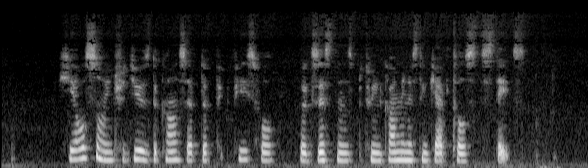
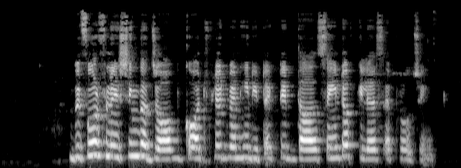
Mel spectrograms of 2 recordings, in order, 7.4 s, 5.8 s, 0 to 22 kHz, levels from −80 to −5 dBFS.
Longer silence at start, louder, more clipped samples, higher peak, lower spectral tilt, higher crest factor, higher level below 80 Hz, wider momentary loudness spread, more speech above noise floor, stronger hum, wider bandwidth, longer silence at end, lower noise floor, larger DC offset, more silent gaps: second, 0.75 s vs 0.9 s; second, -22 LUFS vs -15 LUFS; neither; second, -4 dBFS vs 0 dBFS; first, -5 dB/octave vs -2 dB/octave; about the same, 18 dB vs 16 dB; first, -52 dBFS vs -72 dBFS; second, 9 LU vs 13 LU; second, 33 dB vs 54 dB; neither; about the same, 16 kHz vs 16.5 kHz; first, 0.5 s vs 0.35 s; second, -54 dBFS vs -70 dBFS; neither; neither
